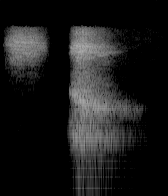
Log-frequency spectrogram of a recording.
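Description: A deep breath during a guided breathing exercise: a short, soft inhale followed after a brief pause by a longer, louder, breathy exhale that gradually fades, with no talking.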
